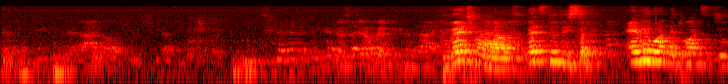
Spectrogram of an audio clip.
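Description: A small band plays lively folk music.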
